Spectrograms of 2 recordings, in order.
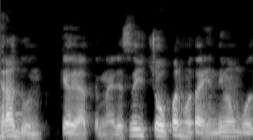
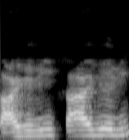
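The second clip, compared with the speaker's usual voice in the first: put-on elderly man's voice, much higher pitch; 5 semitones higher than usual. Describing studying history, speaker imagines an old uncle calling out: old uncle's voice. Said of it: "बूढ़े uncle को imagine कर लेता हूँ... ये accent".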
